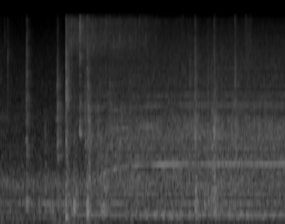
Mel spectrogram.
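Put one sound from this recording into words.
Small switches click a few times as a device powers on.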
